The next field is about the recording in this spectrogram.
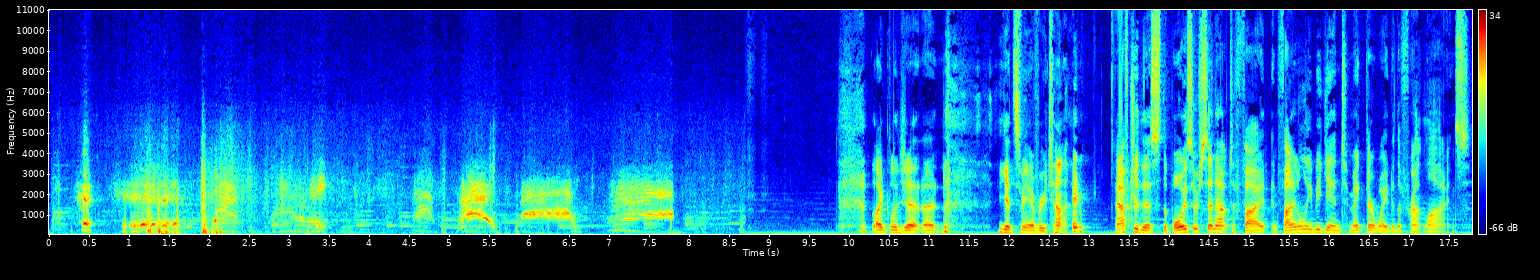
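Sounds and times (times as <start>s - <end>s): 
speech: 0.4s - 1.6s, 10.4s - 17.7s
laughter: 0.4s - 1.8s
scuffling noises: 1.1s - 8.8s
sharp thuds: 1.3s - 2.7s
man screaming when grabbed in a prank at night in a movie: 4.6s - 7.9s.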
